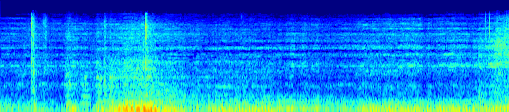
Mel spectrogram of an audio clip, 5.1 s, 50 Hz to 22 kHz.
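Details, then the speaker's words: Lancia Y 1.4 with Bosch ME7.3H4 ECU, no-start with yellow lock and immobilizer fault U1600, after immobilizer disabled in the ECU: brief cranking, then it catches and idles steadily; starts normally, one warning light remains lit. "Μπαίνει μπρος και έχουμε απλά ένα λαμπάκι αναμένο."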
